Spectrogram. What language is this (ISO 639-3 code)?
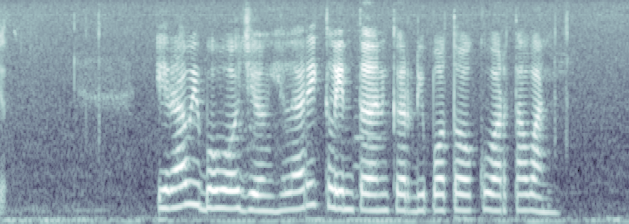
sun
